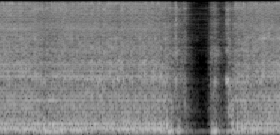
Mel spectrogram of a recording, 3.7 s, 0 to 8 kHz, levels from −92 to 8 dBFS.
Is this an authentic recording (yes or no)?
no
